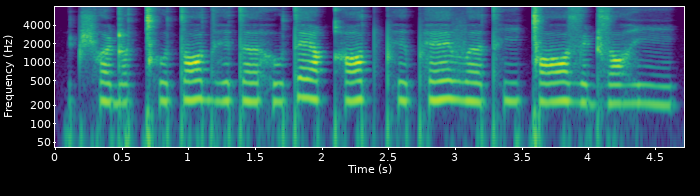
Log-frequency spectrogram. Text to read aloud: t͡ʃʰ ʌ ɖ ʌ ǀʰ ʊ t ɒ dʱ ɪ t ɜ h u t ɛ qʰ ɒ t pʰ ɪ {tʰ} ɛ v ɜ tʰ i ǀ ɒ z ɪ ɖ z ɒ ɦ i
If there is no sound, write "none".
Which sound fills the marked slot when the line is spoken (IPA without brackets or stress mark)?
pʰ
